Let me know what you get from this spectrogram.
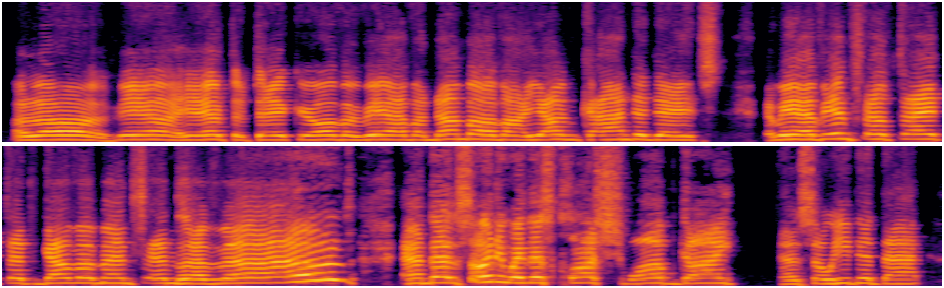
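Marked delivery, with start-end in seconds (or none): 0.1-9.7 put-on villain voice, "world" drawn out. Mocking the head of the World Economic Forum, do Klaus Schwab as a Bond villain. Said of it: "the guy talks like a Bond villain".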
